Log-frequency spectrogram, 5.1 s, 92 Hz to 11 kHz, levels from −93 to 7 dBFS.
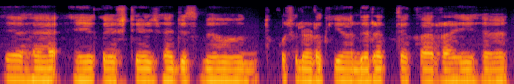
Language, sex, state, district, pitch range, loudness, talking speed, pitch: Hindi, male, Punjab, Fazilka, 110-115 Hz, -16 LUFS, 140 wpm, 110 Hz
